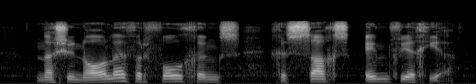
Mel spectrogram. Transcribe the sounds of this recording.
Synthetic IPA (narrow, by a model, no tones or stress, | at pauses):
nɐʃunɑːləfərfɔlˠχəŋs | χəsɐχsɛnfiəχiə̰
